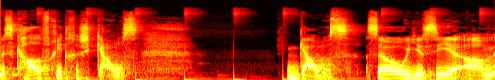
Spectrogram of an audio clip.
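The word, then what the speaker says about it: Carl Friedrich Gauss: just called leonhard euler surprisingly enough most people pronounce his name correct it might ring a bell his name is karl friedrich gauss gauss so you see um it's really easy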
